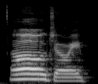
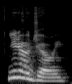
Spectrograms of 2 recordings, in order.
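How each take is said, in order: First: Louder, fond cry of the name Joey; fond exclamation. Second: Said in the usual way. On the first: Retold or imitated. Teacher telling a class about Joey, fondly loud. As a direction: say Oh, Joey like everyone loves him.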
